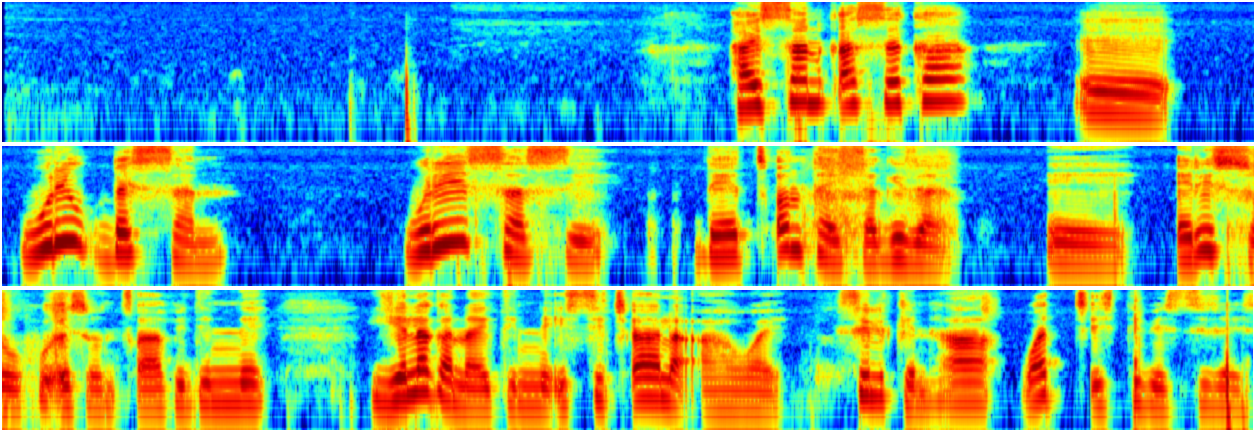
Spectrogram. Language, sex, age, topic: Gamo, female, 25-35, government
